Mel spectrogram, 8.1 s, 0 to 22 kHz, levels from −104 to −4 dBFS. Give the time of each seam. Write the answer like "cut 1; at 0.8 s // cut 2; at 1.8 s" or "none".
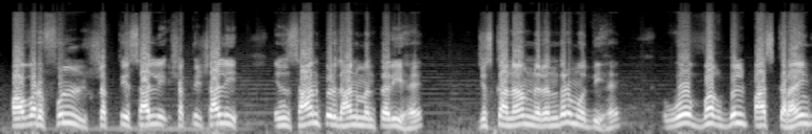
none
